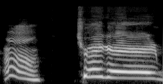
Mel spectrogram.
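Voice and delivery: slow, drawn-out sing-song taunt; mocking taunt. Mocking the angry man, teasing him as triggered. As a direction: tease him, stretching the word out. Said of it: "I was like".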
